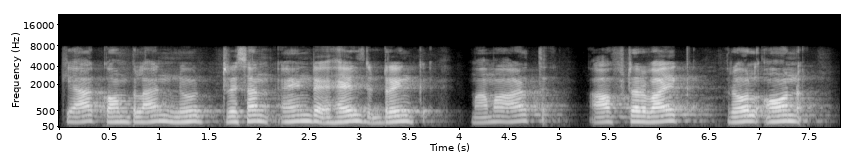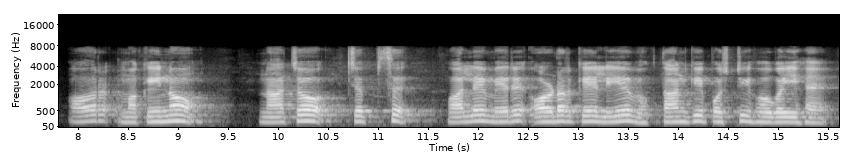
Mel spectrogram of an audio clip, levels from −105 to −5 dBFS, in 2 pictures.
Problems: constant background noise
